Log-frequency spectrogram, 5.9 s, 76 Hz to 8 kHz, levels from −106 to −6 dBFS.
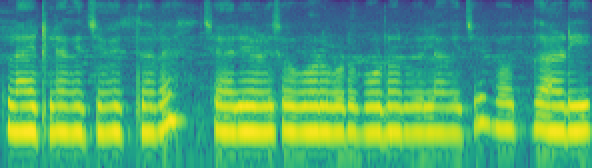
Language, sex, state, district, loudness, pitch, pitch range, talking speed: Odia, male, Odisha, Nuapada, -14 LUFS, 210 Hz, 210-220 Hz, 120 wpm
